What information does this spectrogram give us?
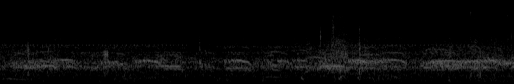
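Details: Common cranes flying after sunset at dusk to roost on Ummanz, western Rügen, where over 20,000 gather, heard at a distance, trumpet rolling bugled calls overlapping almost continuously from several birds over a steady background rumble.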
